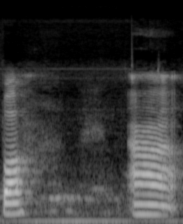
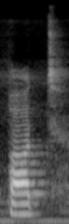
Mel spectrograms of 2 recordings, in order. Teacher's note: Characteristic bilabial, voiceless, and stop.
